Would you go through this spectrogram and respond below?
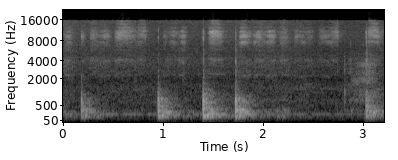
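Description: A pen scratches across paper in a handful of short strokes, about six separate bursts of scribbling at an uneven pace, close and quiet with no voices.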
